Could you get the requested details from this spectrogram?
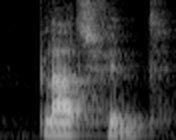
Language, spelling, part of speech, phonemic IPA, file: Dutch, plaatsvindt, verb, /ˈplatsfɪnt/, Nl-plaatsvindt.ogg
- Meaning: second/third-person singular dependent-clause present indicative of plaatsvinden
